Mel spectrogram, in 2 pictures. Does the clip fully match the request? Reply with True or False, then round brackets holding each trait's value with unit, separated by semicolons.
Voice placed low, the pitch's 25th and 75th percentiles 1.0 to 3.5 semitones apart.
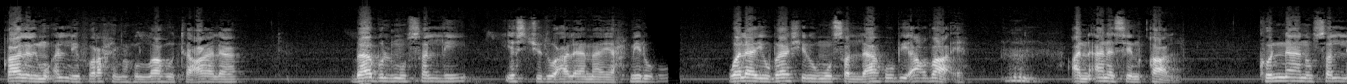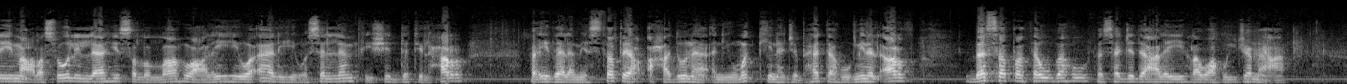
True (130 Hz; 3.2 semitones)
